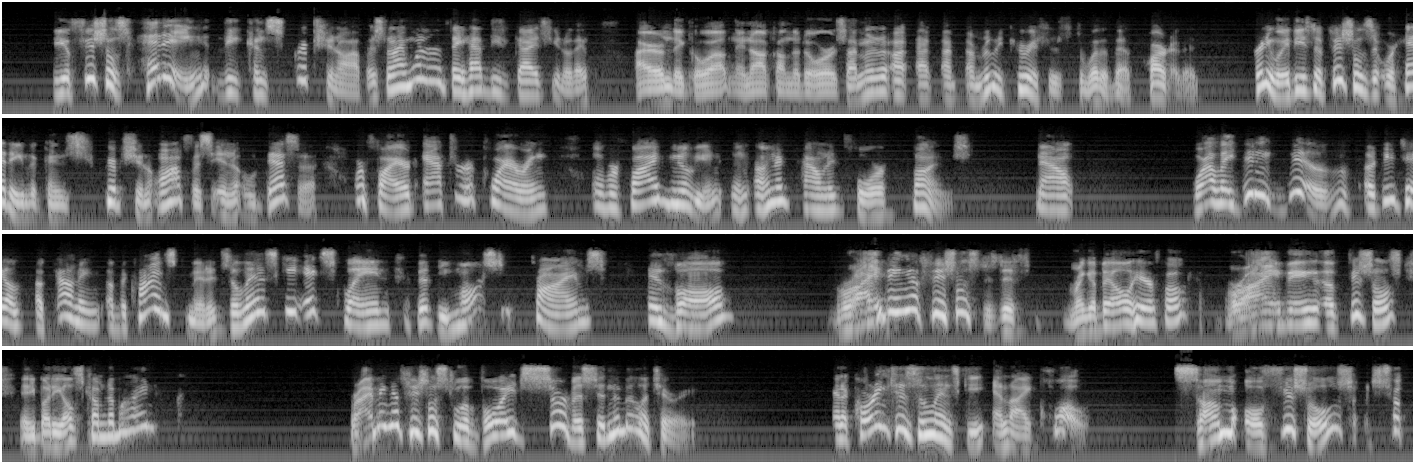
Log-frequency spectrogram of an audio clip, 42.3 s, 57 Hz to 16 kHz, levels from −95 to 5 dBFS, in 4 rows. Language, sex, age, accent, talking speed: English, male, 60-79, American, 165 wpm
